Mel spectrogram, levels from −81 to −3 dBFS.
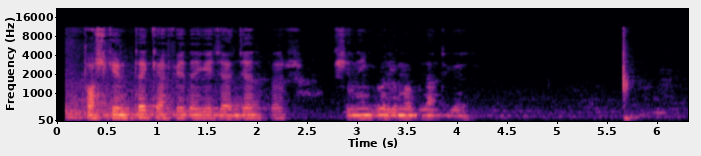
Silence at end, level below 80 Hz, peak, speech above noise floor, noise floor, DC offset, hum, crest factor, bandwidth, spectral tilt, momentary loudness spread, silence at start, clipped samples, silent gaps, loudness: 0.2 s; -64 dBFS; -8 dBFS; 30 dB; -58 dBFS; under 0.1%; none; 22 dB; 11.5 kHz; -5 dB/octave; 17 LU; 0.1 s; under 0.1%; none; -28 LUFS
